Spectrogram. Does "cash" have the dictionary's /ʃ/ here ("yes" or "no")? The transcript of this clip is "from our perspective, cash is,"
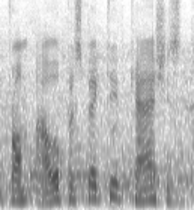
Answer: yes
